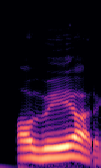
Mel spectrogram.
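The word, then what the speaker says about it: aware: ए डब्ल्यू ए आर ई अवेयर क्या पढ़ेंगे इसको?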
